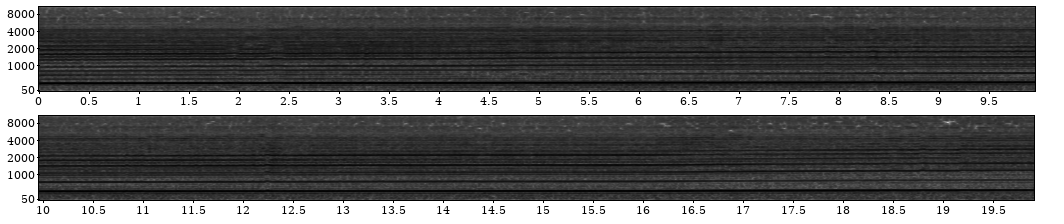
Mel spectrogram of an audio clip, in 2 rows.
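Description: Kawasaki ZX-10R's inline-four engine through an SC Project exhaust, pulling steadily with its pitch climbing slowly and evenly as the bike gathers speed, over a steady rush of noise.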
